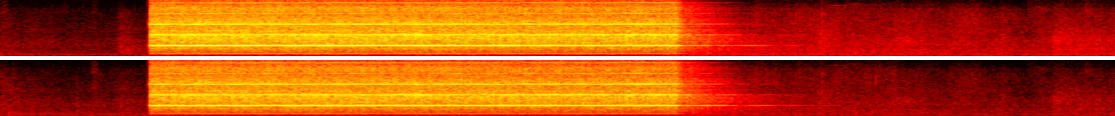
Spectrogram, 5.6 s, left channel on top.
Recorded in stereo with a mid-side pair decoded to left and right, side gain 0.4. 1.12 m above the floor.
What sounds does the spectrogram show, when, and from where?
0.7 s a drill: 20° left, 0.7 m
